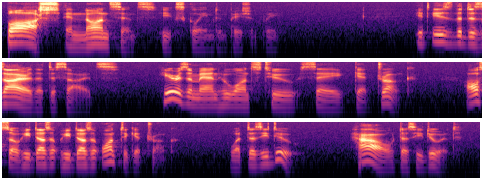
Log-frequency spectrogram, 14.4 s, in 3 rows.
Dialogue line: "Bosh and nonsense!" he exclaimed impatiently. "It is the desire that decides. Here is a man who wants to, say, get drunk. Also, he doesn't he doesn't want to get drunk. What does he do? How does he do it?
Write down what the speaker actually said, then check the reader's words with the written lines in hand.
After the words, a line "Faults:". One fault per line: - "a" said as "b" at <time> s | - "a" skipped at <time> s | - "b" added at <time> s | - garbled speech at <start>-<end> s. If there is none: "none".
"Bosh and nonsense!" he exclaimed impatiently. "It is the desire that decides. Here is a man who wants to, say, get drunk. Also, he doesn't he doesn't want to get drunk. What does he do? How does he do it?
Faults:
none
